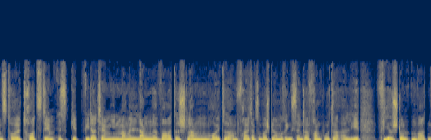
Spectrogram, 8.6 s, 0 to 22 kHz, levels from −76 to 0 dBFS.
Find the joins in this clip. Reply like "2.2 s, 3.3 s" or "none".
5.1 s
